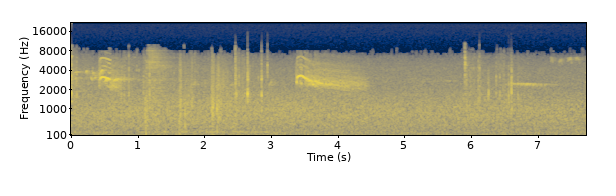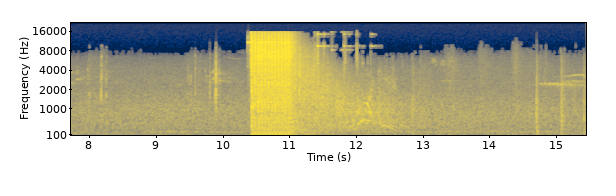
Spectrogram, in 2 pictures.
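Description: Birds chirp now and then in the distance.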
